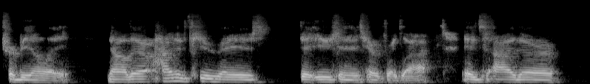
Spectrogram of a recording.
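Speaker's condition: Spinal muscular atrophy; congenital, progressive muscle wasting, legs, arms, jaw, tongue, never crawled, sat or walked unassisted, wheelchair since about two; wheelchair user, cannot move self, can be moved by others; jaw and tongue weakness affects talking, sounds mumbly, at times difficult to understand

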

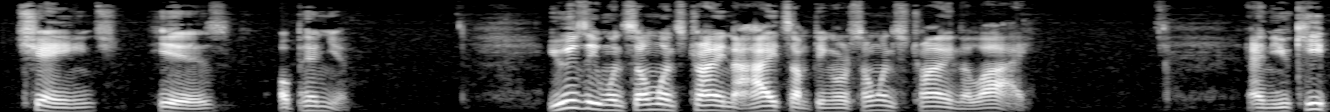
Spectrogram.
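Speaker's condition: No condition

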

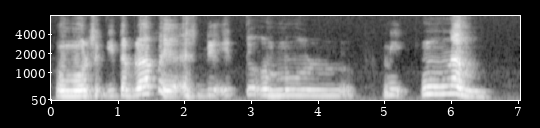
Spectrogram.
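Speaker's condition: Cerebral palsy; speaking is difficult

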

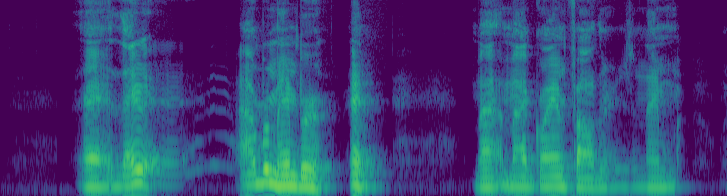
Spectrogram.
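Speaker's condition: Cerebral palsy; uses electric wheelchair

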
